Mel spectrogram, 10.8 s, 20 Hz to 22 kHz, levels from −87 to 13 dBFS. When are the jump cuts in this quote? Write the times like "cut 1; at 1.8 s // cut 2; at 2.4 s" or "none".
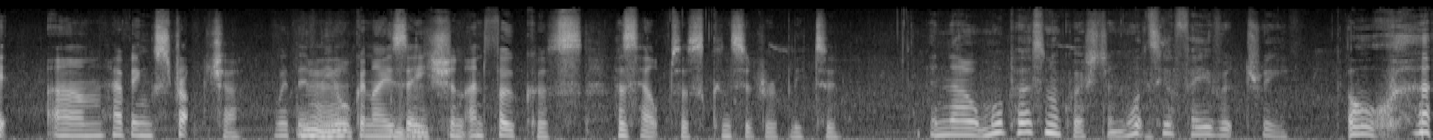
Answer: none

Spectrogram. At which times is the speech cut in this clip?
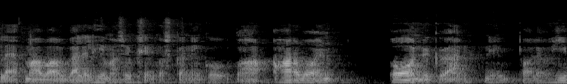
none

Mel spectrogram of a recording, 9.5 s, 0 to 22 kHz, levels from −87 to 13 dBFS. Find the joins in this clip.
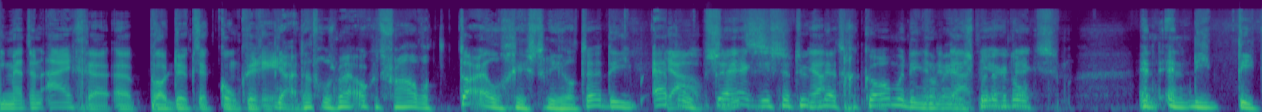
cut 1; at 2.3 s

